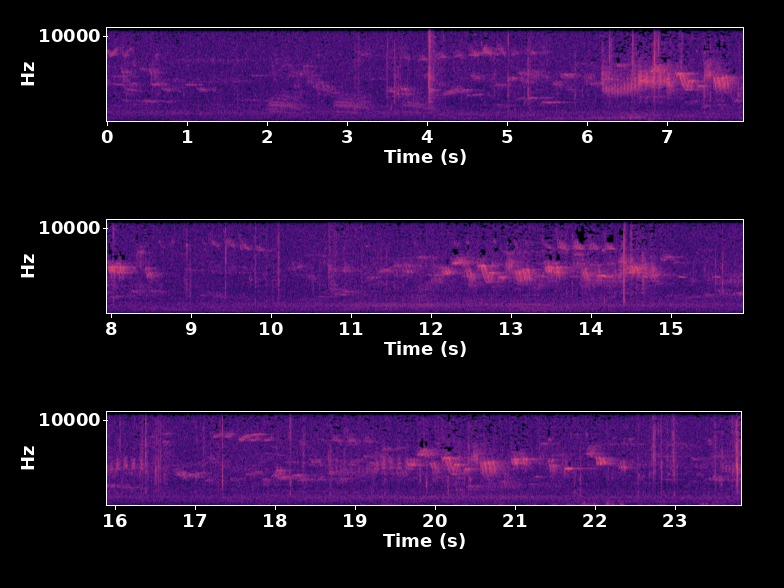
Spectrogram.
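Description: Small songbirds chirping and twittering in short high bursts over steady outdoor background noise, with a few sharp clicks and a low rumble near the end.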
